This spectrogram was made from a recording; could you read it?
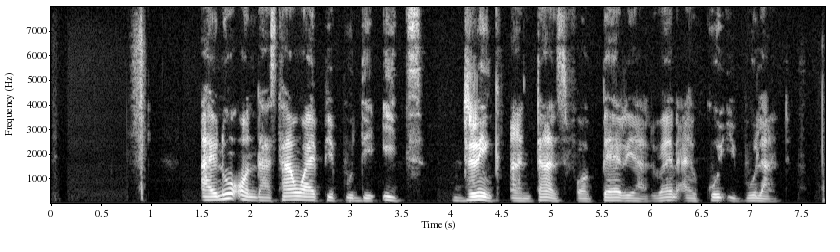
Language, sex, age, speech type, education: Nigerian Pidgin, male, 15-29, read, primary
